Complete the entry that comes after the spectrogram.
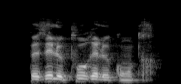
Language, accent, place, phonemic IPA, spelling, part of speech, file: French, France, Lyon, /pə.ze l(ə) pu.ʁ‿e l(ə) kɔ̃tʁ/, peser le pour et le contre, verb, LL-Q150 (fra)-peser le pour et le contre.wav
- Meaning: to weigh up the pros and cons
